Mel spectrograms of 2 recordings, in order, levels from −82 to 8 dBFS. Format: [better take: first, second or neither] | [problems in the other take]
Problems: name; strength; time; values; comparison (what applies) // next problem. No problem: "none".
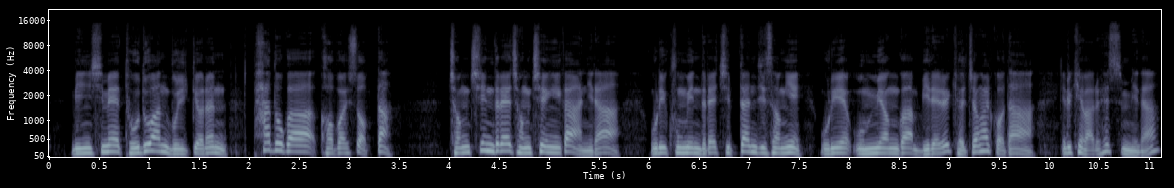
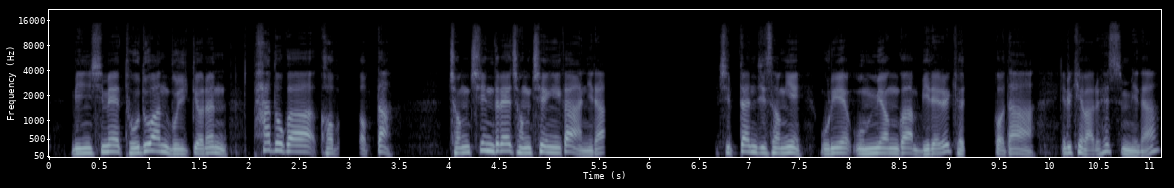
first | audio cutting out; at 3 s, at 5.5 s for 1 s and at 9 s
